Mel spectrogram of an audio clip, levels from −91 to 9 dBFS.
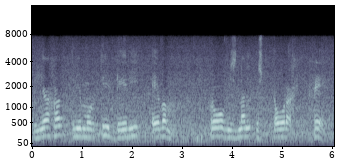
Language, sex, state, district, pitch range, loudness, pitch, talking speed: Hindi, male, Madhya Pradesh, Dhar, 160-185 Hz, -15 LUFS, 175 Hz, 70 wpm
